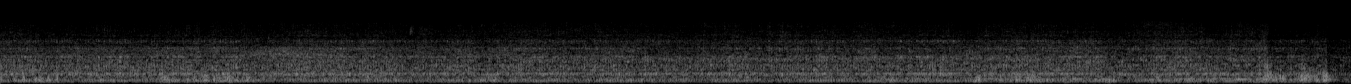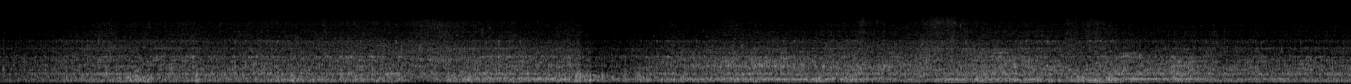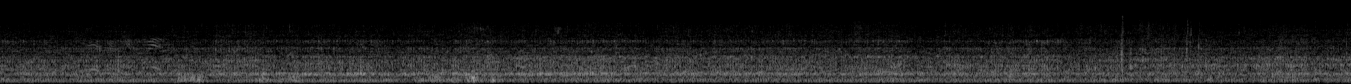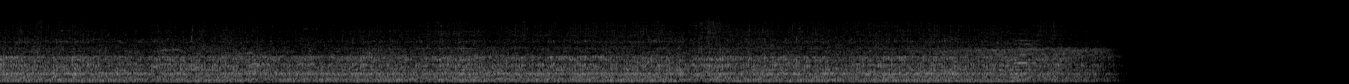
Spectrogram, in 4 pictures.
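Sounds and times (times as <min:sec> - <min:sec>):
boat diesel engine humming: 0:00.0 - 0:51.8.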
